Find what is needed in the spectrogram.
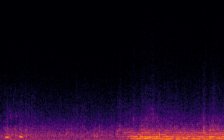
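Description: Splashing, rushing water with a few short vocal cries. About a second in, a steady droning musical chord from the film score comes in, louder, and holds.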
